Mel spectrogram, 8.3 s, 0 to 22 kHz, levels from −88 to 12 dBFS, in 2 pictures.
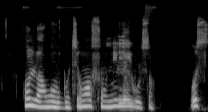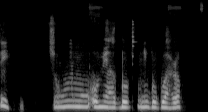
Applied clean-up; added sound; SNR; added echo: neural mask model Resemble Enhance denoiser.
